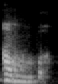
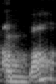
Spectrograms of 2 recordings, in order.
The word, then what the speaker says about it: amb: Hindustanis pronounce the B in its name as though no vowel followed. For example, amb, not amba, amba.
